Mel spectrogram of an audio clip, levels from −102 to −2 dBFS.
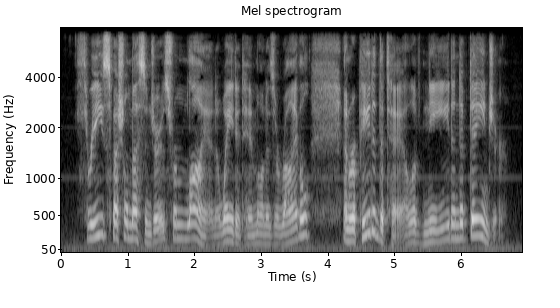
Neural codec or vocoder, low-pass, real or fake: none; 7.2 kHz; real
